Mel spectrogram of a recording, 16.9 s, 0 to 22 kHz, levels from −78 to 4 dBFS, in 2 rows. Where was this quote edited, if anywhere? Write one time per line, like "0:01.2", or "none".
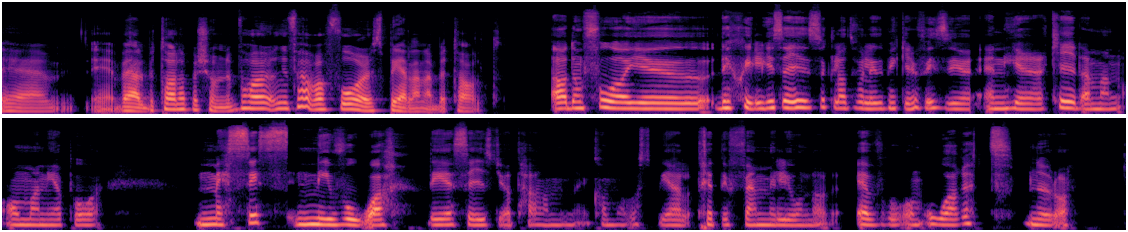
0:07.3
0:10.6
0:13.6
